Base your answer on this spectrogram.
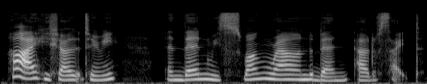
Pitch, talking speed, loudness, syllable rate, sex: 230 Hz, 210 wpm, -21 LUFS, 4.6 syllables/s, female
